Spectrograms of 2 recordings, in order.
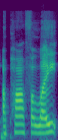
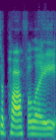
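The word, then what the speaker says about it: apophyllite: Apolite. The f it sound is actually a ph. Um, but apolite.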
